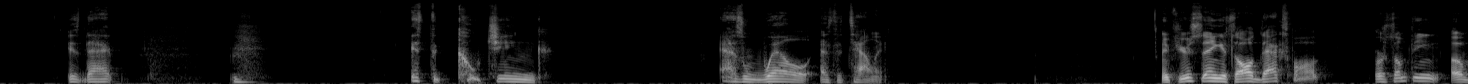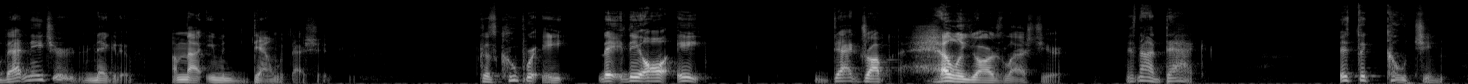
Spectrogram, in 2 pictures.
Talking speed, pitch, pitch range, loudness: 100 wpm, 125 Hz, 110-160 Hz, -26 LUFS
